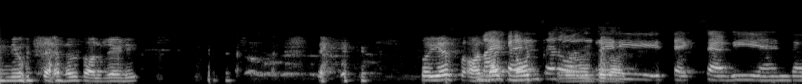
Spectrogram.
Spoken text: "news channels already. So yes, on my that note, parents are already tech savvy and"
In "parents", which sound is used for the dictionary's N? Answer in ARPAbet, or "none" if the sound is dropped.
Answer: none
